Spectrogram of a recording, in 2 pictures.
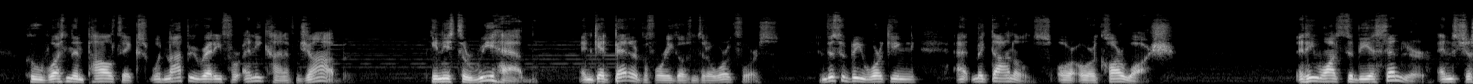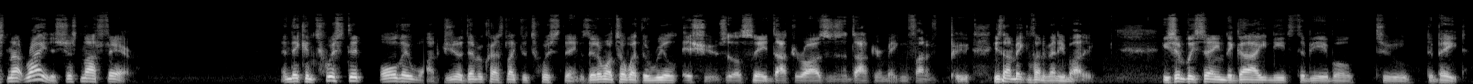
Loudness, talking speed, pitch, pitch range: -18 LUFS, 220 wpm, 120 Hz, 100-135 Hz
